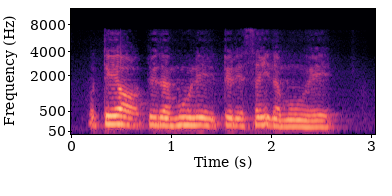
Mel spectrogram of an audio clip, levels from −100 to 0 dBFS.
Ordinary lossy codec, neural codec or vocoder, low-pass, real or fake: MP3, 96 kbps; codec, 16 kHz, 0.4 kbps, LongCat-Audio-Codec; 7.2 kHz; fake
